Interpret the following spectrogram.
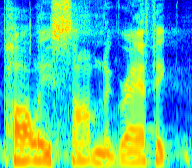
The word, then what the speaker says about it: polysomnographic: He's a certified hypnotherapist, registered polysomnographic technician. Did I pronounce that right?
